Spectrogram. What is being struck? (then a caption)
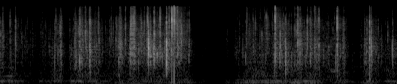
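Thin clear plastic film sleeve. An empty, thin clear plastic film sleeve is held in both hands and bent into a V shape and back, making dense, bright crinkling and crackling. The crinkling rises to sharp peaks, stops for a brief silence near the middle, then resumes in quicker, scattered crackles.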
